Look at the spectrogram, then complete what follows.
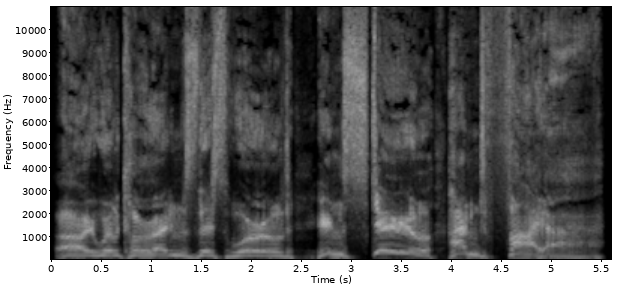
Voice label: Male Orc Idle; Garrosh Hellscream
